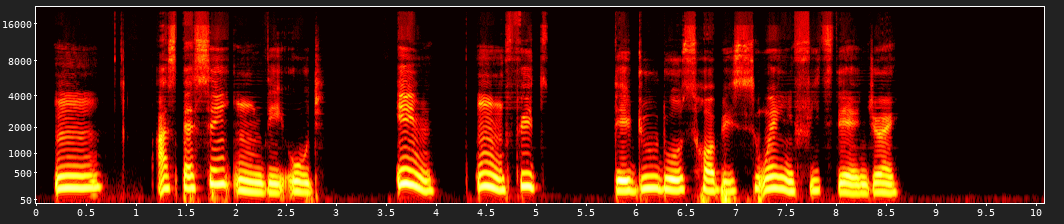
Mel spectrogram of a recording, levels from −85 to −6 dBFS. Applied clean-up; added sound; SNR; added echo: neural mask model DeepFilterNet 3.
